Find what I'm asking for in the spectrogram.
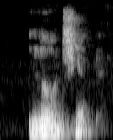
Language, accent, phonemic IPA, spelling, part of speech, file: English, Southern England, /ˈlɔːd.ʃɪp/, lordship, noun, LL-Q1860 (eng)-lordship.wav
- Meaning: 1. The state or condition of being a lord 2. Title applied to a lord, bishop, judge, or another man with a title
